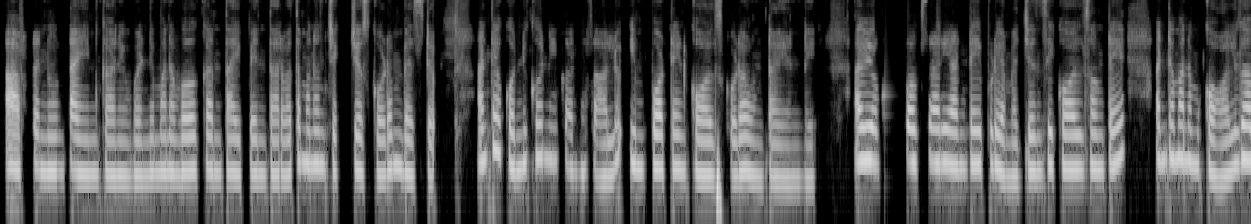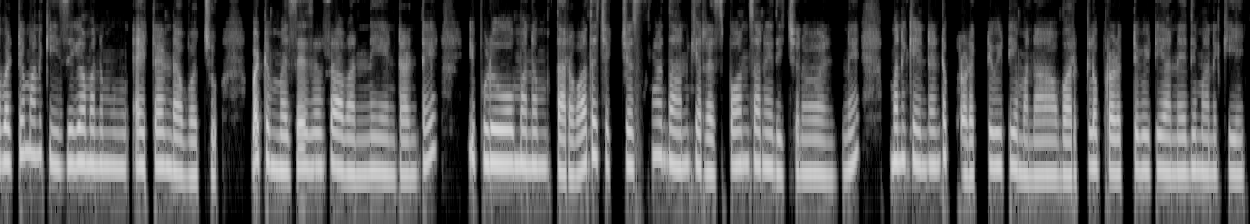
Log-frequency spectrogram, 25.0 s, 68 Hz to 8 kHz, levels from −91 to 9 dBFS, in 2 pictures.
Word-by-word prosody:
Afternoon 215 Hz, -, -1 dB
time 205 Hz, -1 st, 0 dB
కానివ్వండి, 200 Hz, 0 st, -2 dB
మన 215 Hz, -, 0 dB
వర్కంతా 215 Hz, -1 st, 0 dB
అయిపోయిన 205 Hz, 0 st, -3 dB
తర్వాత 200 Hz, +1 st, -2 dB
మనం 245 Hz, 0 st, +1 dB
చెక్ 210 Hz, -, -6 dB
చేసుకోవడం 215 Hz, +2 st, 0 dB
బెస్ట్. 195 Hz, -, -3 dB, 0.5 s
అంటే 320 Hz, +5 st, +2 dB
కొన్ని 235 Hz, +2 st, +1 dB
కొన్ని 280 Hz, -1 st, -1 dB
కొన్ని 220 Hz, -1 st, -6 dB
సార్లు 190 Hz, +1 st, -2 dB, 0.2 s
ఇంపార్టెంట్ 225 Hz, -1 st, 0 dB
కాల్స్ 195 Hz, -4 st, +2 dB
కూడా 215 Hz, +2 st, +2 dB
ఉంటాయండి. 185 Hz, -1 st, -6 dB, 0.4 s
అవి 270 Hz, 0 st, +7 dB
ఒక్కొక్కసారి 255 Hz, +7 st, 0 dB
అంటే 235 Hz, +1 st, 0 dB
ఇప్పుడు 245 Hz, -1 st, -1 dB
ఎమర్జెన్సీ 215 Hz, +4 st, -2 dB
కాల్స్ 225 Hz, -1 st, +3 dB
ఉంటాయి. 240 Hz, +4 st, +1 dB, 0.4 s
అంటే 275 Hz, +1 st, +1 dB
మనం 270 Hz, -2 st, +3 dB
కాల్ 200 Hz, +1 st, +2 dB
గాబట్టి 265 Hz, +1 st, +4 dB
మనకి 300 Hz, -1 st, -2 dB
ఈజీగా 250 Hz, +2 st, +3 dB
మనం 245 Hz, -1 st, +1 dB, 0.3 s
అటెండ్ 240 Hz, -1 st, +1 dB
అవ్వచ్చు. 195 Hz, -1 st, -2 dB, 0.4 s
బట్ -, -, +3 dB, 0.2 s
మెసేజెస్ 230 Hz, +2 st, +2 dB
అవన్నీ 210 Hz, 0 st, +1 dB
ఏంటంటే 200 Hz, +5 st, -2 dB, 0.4 s
ఇప్పుడు 260 Hz, -1 st, +4 dB, 0.3 s
మనం 245 Hz, -1 st, +2 dB, 0.2 s
తర్వాత 210 Hz, +5 st, +2 dB
చెక్ 255 Hz, -1 st, -7 dB
చేసుకునే 295 Hz, +5 st, -1 dB
దానికి 245 Hz, +1 st, +1 dB
రెస్పాన్స్ 245 Hz, +5 st, -1 dB
అనేది 235 Hz, -3 st, 0 dB
ఇచ్చిన 205 Hz, +1 st, -5 dB
వెంటనే 205 Hz, +4 st, -3 dB, 0.4 s
మనకేంటంటే 260 Hz, 0 st, +1 dB
ప్రొడక్టివిటీ 235 Hz, +4 st, 0 dB
మన 200 Hz, 0 st, -2 dB, 0.3 s
వర్క్‌లో 200 Hz, +4 st, 0 dB
ప్రొడక్టివిటీ 220 Hz, +1 st, 0 dB
అనేది 215 Hz, +1 st, 0 dB
మనకి 210 Hz, 0 st, -3 dB
220 Hz, 135 wpm, -19 LUFS, 205-245 Hz, 0.5 s, అవి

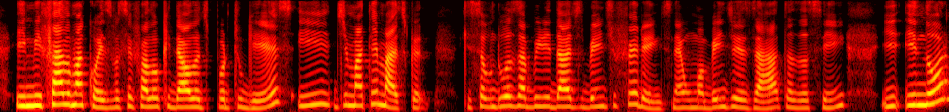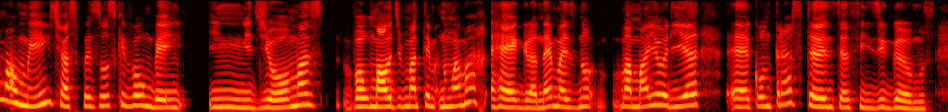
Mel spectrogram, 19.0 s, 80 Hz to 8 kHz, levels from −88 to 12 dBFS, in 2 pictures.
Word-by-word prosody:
E 250 Hz, -1 st, +6 dB
me 260 Hz, +1 st, +10 dB
fala 290 Hz, +1 st, +8 dB
uma 275 Hz, 0 st, +8 dB
coisa, 215 Hz, -6 st, -1 dB
você 225 Hz, +3 st, -5 dB
falou 230 Hz, 0 st, +2 dB
que 230 Hz, -, -8 dB
dá 215 Hz, +1 st, +5 dB
aula 220 Hz, 0 st, +4 dB
de 215 Hz, -, -16 dB
português 215 Hz, -, -5 dB
e 280 Hz, +3 st, -2 dB
de 225 Hz, +5 st, -7 dB
matemática, 255 Hz, -8 st, +1 dB, 0.3 s
que -, -, -15 dB
são 225 Hz, +2 st, -5 dB
duas 245 Hz, +2 st, -1 dB
habilidades 230 Hz, -2 st, 0 dB
bem 225 Hz, +3 st, -5 dB
diferentes, 230 Hz, -, -5 dB
né, 195 Hz, -1 st, -4 dB
uma 200 Hz, 0 st, -6 dB
bem 210 Hz, +4 st, -4 dB
de 230 Hz, +1 st, -7 dB
exatas, 200 Hz, +1 st, -3 dB
assim, 195 Hz, +5 st, -8 dB, 0.4 s
e 245 Hz, 0 st, -3 dB
e 270 Hz, +1 st, +5 dB
normalmente 310 Hz, -, +3 dB
as 240 Hz, -1 st, -2 dB
pessoas 245 Hz, +1 st, -7 dB
que 275 Hz, -, -5 dB
vão 260 Hz, 0 st, -1 dB
bem 210 Hz, -1 st, -2 dB, 0.2 s
em 220 Hz, -1 st, -4 dB
idiomas 215 Hz, +8 st, -1 dB, 0.2 s
vão 230 Hz, +4 st, 0 dB
mal 230 Hz, 0 st, +6 dB
de 235 Hz, 0 st, -8 dB
mate 240 Hz, +2 st, -1 dB
não 230 Hz, +2 st, -2 dB
é 245 Hz, -, +1 dB
uma 340 Hz, +5 st, -2 dB, 0.2 s
regra, 210 Hz, -4 st, +1 dB
né, 210 Hz, +3 st, -1 dB
mas 225 Hz, -3 st, -2 dB
no 235 Hz, +2 st, -6 dB, 0.2 s
a 230 Hz, 0 st, -1 dB
maioria 255 Hz, +3 st, 0 dB, 0.3 s
é 225 Hz, -5 st, -1 dB
contrastante, 245 Hz, -2 st, -2 dB
assim, 205 Hz, -1 st, -7 dB
digamos. 185 Hz, -3 st, -5 dB
230 Hz, 170 wpm, -25 LUFS, 210-260 Hz, 0.4 s, me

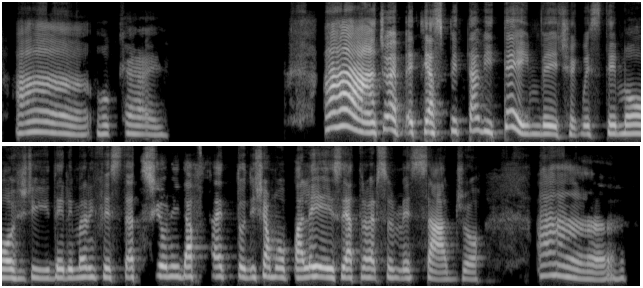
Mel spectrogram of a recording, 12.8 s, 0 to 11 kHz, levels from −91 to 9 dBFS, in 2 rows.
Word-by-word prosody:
Ah, 220 Hz, -5 st, -3 dB
okay. 200 Hz, -3 st, -9 dB, 1.6 s
Ah 335 Hz, -8 st, +9 dB
cioè 295 Hz, +2 st, +2 dB
e 235 Hz, -, -1 dB
ti 240 Hz, -, -1 dB
aspettavi 255 Hz, +1 st, -1 dB
te 370 Hz, -, 0 dB
invece 200 Hz, -2 st, -2 dB
queste 200 Hz, +1 st, -5 dB
emoji 205 Hz, -1 st, -2 dB
delle 205 Hz, 0 st, -2 dB
manifestazioni 220 Hz, +2 st, -3 dB
d'affetto, 230 Hz, 0 st, -3 dB
diciamo, 215 Hz, 0 st, -3 dB
palese 215 Hz, 0 st, +2 dB
attraverso 205 Hz, 0 st, -2 dB
il 205 Hz, -, -6 dB
messaggio, 175 Hz, -3 st, -4 dB, 0.5 s
ah! 195 Hz, -9 st, -6 dB
215 Hz, 95 wpm, -22 LUFS, 200-235 Hz, 1.6 s, Ah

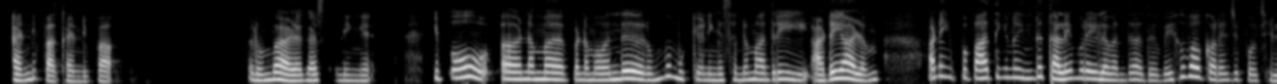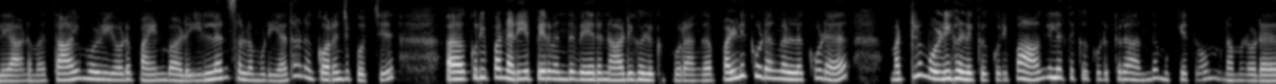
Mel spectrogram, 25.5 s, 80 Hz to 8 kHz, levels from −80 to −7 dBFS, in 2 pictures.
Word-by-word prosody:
கண்டிப்பா, 220 Hz, 0 st, 0 dB
கண்டிப்பா. 175 Hz, 0 st, -4 dB, 1.5 s
ரொம்ப 215 Hz, +3 st, +1 dB
அழகா 200 Hz, +1 st, +2 dB, 0.2 s
சொன்னீங்க. 200 Hz, -1 st, -8 dB, 0.7 s
இப்போ 285 Hz, +3 st, -1 dB, 0.5 s
அ -, -, +5 dB, 0.2 s
நம்ப 245 Hz, 0 st, +4 dB, 0.2 s
இப்போ 225 Hz, +1 st, -5 dB
நம்ப 220 Hz, 0 st, -1 dB
வந்து 245 Hz, +4 st, +5 dB, 0.2 s
ரொம்ப 245 Hz, +10 st, -3 dB
முக்கியம் 235 Hz, -3 st, -6 dB
நீங்க 215 Hz, 0 st, -3 dB
சொன்ன 225 Hz, -1 st, -4 dB
மாதிரி 240 Hz, +2 st, 0 dB, 0.3 s
அடையாளம். 240 Hz, -1 st, +5 dB, 0.6 s
ஆனா, 340 Hz, +4 st, 0 dB
இப்ப 300 Hz, +2 st, -8 dB
பாத்தீங்கன்னா, 310 Hz, +2 st, +1 dB
இந்த 275 Hz, +5 st, -2 dB
தலைமுறையில 260 Hz, -1 st, +3 dB
வந்து 215 Hz, +2 st, -8 dB
அது 210 Hz, -1 st, -9 dB
வெகுவா 335 Hz, +10 st, +1 dB
குறைஞ்சு 225 Hz, 0 st, -4 dB
போச்சு 200 Hz, -2 st, -10 dB
இல்லயா? 195 Hz, 0 st, -2 dB
நம்ப 195 Hz, 0 st, -9 dB, 0.2 s
தாய் 230 Hz, +4 st, +2 dB
மொழியோட 240 Hz, -3 st, 0 dB
பயன்பாடு 210 Hz, -2 st, -3 dB
இல்லன்னு 265 Hz, +7 st, 0 dB
சொல்ல 235 Hz, -3 st, -1 dB
முடியாது. 200 Hz, -1 st, -6 dB
ஆனா, 320 Hz, -5 st, -5 dB
குறைஞ்சு 245 Hz, +3 st, 0 dB
போச்சு. 215 Hz, +3 st, -5 dB, 0.6 s
அ -, -, +8 dB, 0.2 s
குறிப்பா 305 Hz, +1 st, +1 dB
நெறைய 255 Hz, +1 st, +2 dB
பேர் 265 Hz, 0 st, +4 dB
வந்து 250 Hz, +1 st, 0 dB
வேற 235 Hz, 0 st, +3 dB
நாடுகளுக்கு 220 Hz, 0 st, 0 dB
போறாங்க. 205 Hz, -1 st, -6 dB, 0.2 s
பள்ளிக்கூடங்கள்ல 270 Hz, -5 st, +2 dB
கூட 285 Hz, -3 st, -3 dB, 0.7 s
மற்ற 295 Hz, +11 st, -3 dB
மொழிகளுக்கு, 255 Hz, -3 st, +4 dB
குறிப்பா 235 Hz, +4 st, -2 dB
ஆங்கிலத்துக்கு 285 Hz, 0 st, -1 dB
குடுக்குற 240 Hz, +1 st, -6 dB
அந்த 230 Hz, +6 st, -8 dB
முக்கியத்துவம் 235 Hz, +3 st, -11 dB
நம்பளோட 205 Hz, -1 st, -7 dB
235 Hz, 130 wpm, -23 LUFS, 215-265 Hz, 1.5 s, அ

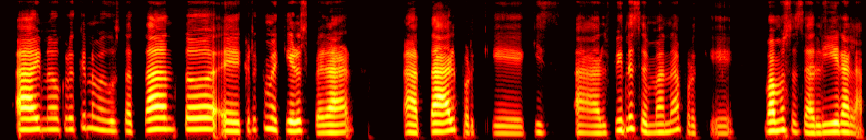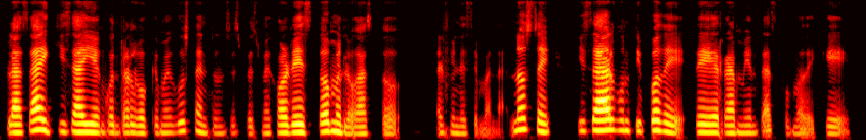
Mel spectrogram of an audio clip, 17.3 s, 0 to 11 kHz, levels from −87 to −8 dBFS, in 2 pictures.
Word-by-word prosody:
"Ay 255 Hz, +1 st, +7 dB
no, 260 Hz, 0 st, -5 dB
creo 260 Hz, 0 st, -8 dB
que 295 Hz, -, -12 dB
no 290 Hz, -, -8 dB
me 245 Hz, -, -5 dB
gusta 225 Hz, -1 st, -6 dB
tanto, 260 Hz, +4 st, +4 dB, 0.3 s
eh, 215 Hz, -1 st, +1 dB
creo 240 Hz, +2 st, -13 dB
que 280 Hz, -, -7 dB
me 260 Hz, -3 st, 0 dB
quiero 225 Hz, 0 st, +4 dB
esperar 190 Hz, -3 st, 0 dB, 0.5 s
a 190 Hz, -1 st, +2 dB
tal 210 Hz, +5 st, +6 dB
porque 175 Hz, -4 st, -11 dB
quiz 190 Hz, -2 st, -12 dB, 0.2 s
al 180 Hz, -1 st, -5 dB
fin 240 Hz, +7 st, -2 dB
de 280 Hz, -, +1 dB
semana 210 Hz, +1 st, -4 dB
porque 170 Hz, -3 st, -15 dB, 0.3 s
vamos 225 Hz, +2 st, +4 dB
a 205 Hz, -, -9 dB
salir 195 Hz, +2 st, 0 dB
a 200 Hz, -, +4 dB
la 180 Hz, -, -8 dB
plaza 190 Hz, +7 st, +1 dB
y 240 Hz, -, +2 dB
quizá 205 Hz, -1 st, -4 dB
ahí 200 Hz, 0 st, +3 dB
encuentro 190 Hz, -1 st, -7 dB
algo 180 Hz, -2 st, -6 dB
que 175 Hz, +1 st, -18 dB
me 185 Hz, 0 st, -11 dB
gusta 215 Hz, +3 st, -9 dB
entonces, 175 Hz, 0 st, -16 dB
pues, 165 Hz, +1 st, -20 dB
mejor 185 Hz, +2 st, -4 dB
esto 195 Hz, +2 st, 0 dB
me 210 Hz, -2 st, 0 dB
lo 165 Hz, -, -9 dB
gasto 160 Hz, -, -10 dB, 0.4 s
el 185 Hz, -, -15 dB
fin 180 Hz, -2 st, -14 dB
de 165 Hz, -, -12 dB
semana". -, -, -22 dB
No 250 Hz, +3 st, -2 dB
sé, 215 Hz, -5 st, -4 dB, 0.2 s
quizá 235 Hz, +1 st, +5 dB
algún 240 Hz, -1 st, +1 dB
tipo 230 Hz, +2 st, -1 dB
de 200 Hz, -3 st, -5 dB
de 190 Hz, -1 st, 0 dB
herramientas 180 Hz, -6 st, -7 dB
como 160 Hz, 0 st, -18 dB
de -, -, -15 dB
que 165 Hz, -1 st, -12 dB
200 Hz, 205 wpm, -25 LUFS, 180-230 Hz, 0.5 s, Ay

